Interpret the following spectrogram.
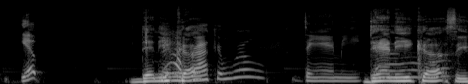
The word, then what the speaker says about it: Dannika: Like I said, I'm going to just say it once, but I'm going to pronounce it to your audience. go ahead. You do that, please. It's Dannika.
